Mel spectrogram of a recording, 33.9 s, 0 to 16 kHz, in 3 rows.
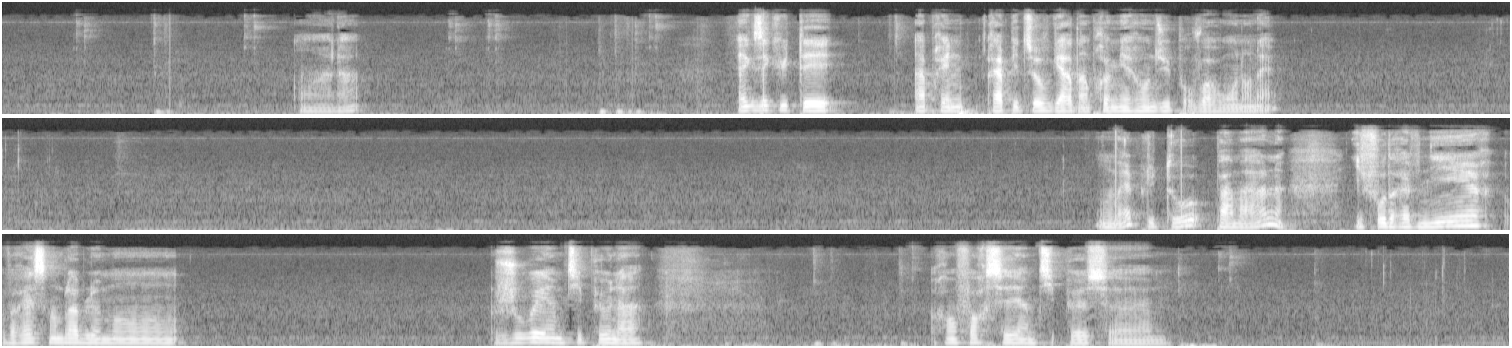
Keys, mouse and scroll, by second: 0.0 s, 1.1-1.8 scroll down 2, 1.6 scroll up 2, 2.2 right click, 2.5 right click, 3.4 ctrl+s, 26.8 Escape, 27.3 scroll up 3, 27.6 Tab, 28.3 alt+shift+click, 29.0 scroll up 3, 29.3 scroll down 1, 30.6 alt+right click, 32.8 scroll up 2, 33.6 ctrl+r.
